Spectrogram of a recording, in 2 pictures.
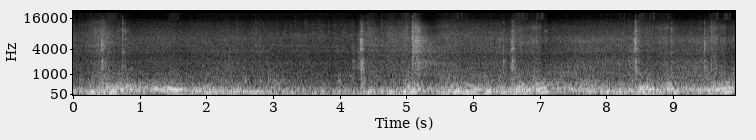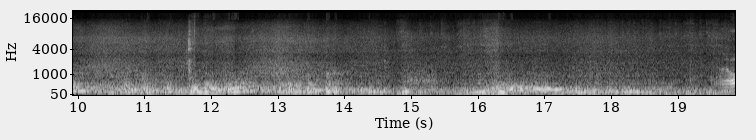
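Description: A 1960s Volvo 164 engine alternates between a low idle and repeated revs, each rise and fall of pitch loud and close, the deep rumble continuous throughout.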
